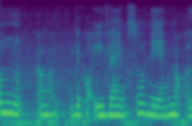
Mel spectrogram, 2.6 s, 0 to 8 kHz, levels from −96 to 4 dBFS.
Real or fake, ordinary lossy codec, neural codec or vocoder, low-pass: fake; Opus, 16 kbps; autoencoder, 48 kHz, 32 numbers a frame, DAC-VAE, trained on Japanese speech; 7.2 kHz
